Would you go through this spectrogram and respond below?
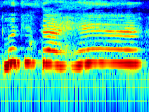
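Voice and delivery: very high, slow, tearful cry of joy. Real, not acted. Mother seeing her newborn's hair, crying with joy. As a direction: weep as the words break up high. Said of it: "I bawl, I start crying".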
